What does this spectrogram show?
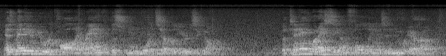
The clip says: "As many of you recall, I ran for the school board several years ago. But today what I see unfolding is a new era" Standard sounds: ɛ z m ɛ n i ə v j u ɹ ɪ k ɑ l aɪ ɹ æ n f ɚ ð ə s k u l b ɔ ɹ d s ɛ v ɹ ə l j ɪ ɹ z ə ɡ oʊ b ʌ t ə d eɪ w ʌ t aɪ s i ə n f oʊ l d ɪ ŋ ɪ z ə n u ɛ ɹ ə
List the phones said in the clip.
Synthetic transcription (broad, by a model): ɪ z m ɛ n i ə v j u w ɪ k ɑ l aɪ ɹ æ n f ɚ ð ə s k u l b ɔ ɹ d s ɛ v ɹ l j ɪ ɹ z ə ɡ oʊ b ʌ t ə d eɪ w ʌ t aɪ s i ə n f oʊ l d ɪ ŋ ɪ z ə n u ɛ ɹ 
